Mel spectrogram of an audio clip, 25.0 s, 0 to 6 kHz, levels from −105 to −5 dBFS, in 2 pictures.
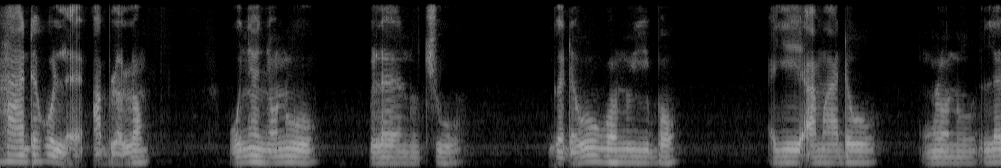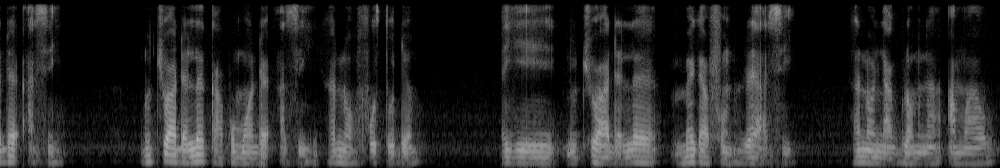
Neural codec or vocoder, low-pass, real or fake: codec, 16 kHz, 6 kbps, DAC; 5.4 kHz; fake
